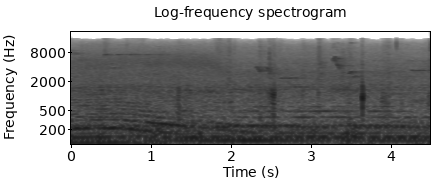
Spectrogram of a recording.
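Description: A steady low engine hum, as of a motor vehicle running close by, with a few faint short chirps in the middle and later part.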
